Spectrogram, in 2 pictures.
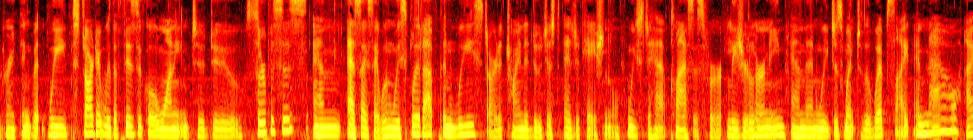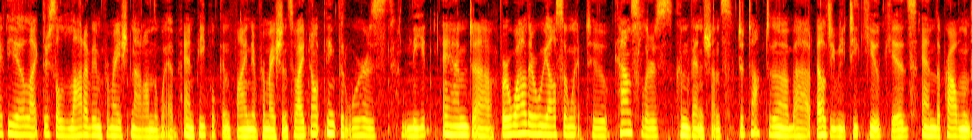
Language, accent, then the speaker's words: English; El Paso, Texas, United States; now in Houston, United States; I am from El Paso, Texas.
